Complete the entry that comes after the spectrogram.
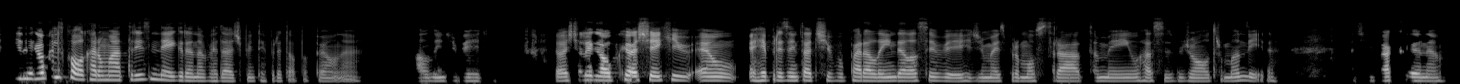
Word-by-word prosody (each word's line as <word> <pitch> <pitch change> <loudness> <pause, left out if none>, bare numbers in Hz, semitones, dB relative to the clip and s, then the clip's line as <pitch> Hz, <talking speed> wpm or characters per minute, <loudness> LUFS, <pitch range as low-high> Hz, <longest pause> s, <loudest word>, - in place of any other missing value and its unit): E 265 - -2
legal 265 +1 +5
que - - -6
eles 330 - +2
colocaram 225 -7 +4
uma 205 0 +4
atriz 220 +4 -2
negra 190 -7 0
na 165 -1 -3
verdade 160 -2 -5
pra 160 - -11
interpretar 155 -2 -13
o - - -25
papel 150 -1 -12
né, 75 -1 -12 0.6
além 160 +1 -6
de 170 +1 -20
verde. 160 -2 -10 0.7
É - - -4
eu - - +2
achei 180 +2 -4
legal 190 -3 +7
porque 185 +4 -2
eu 190 - +11
achei 190 0 +7
que 195 -1 -1
é 180 0 +3
um 175 -3 -1
é 180 - +3
representativo 180 -1 -1
para 175 0 +1
além 165 0 +1
dela 170 0 +1
ser 175 +1 -5
verde 160 0 -5
mas 155 -1 -4
pra 160 +1 -8
mostrar 160 -1 -3
também 160 -1 -6
o - - -6
racismo 160 -1 -8
de 160 0 -7
uma 150 0 -3
outra 150 +1 -9
maneira. 170 -1 -6 0.7
Achei 165 - -25
bacana. 165 -2 -1
170 Hz, 195 wpm, -24 LUFS, 160-185 Hz, 0.7 s, eu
